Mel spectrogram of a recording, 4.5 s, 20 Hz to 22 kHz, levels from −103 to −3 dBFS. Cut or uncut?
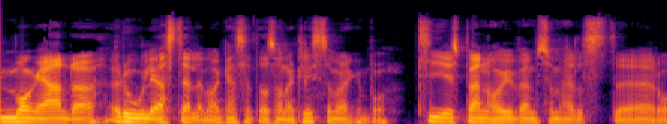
cut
